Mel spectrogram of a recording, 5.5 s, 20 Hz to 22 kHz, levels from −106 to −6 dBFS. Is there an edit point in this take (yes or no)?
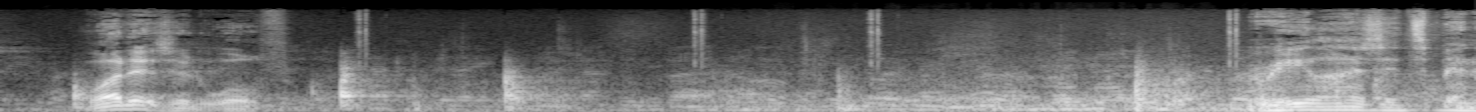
yes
